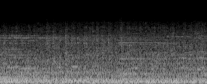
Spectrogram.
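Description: Busy street ambience: vehicle engines running, with a crowd of voices talking.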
